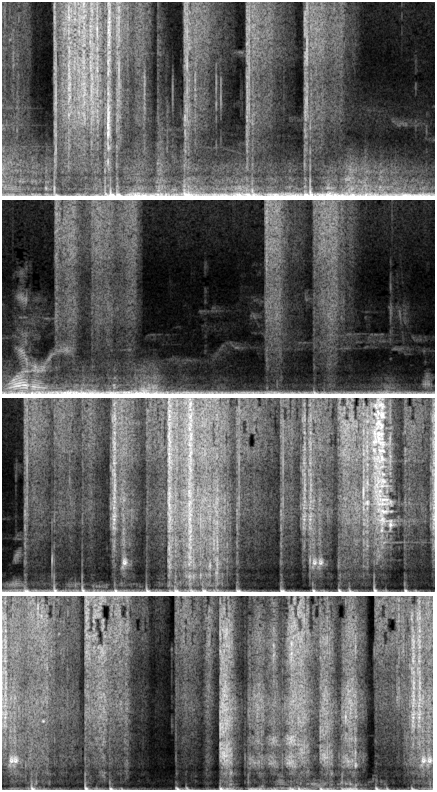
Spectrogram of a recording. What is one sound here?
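Footsteps crunch softly on grass.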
